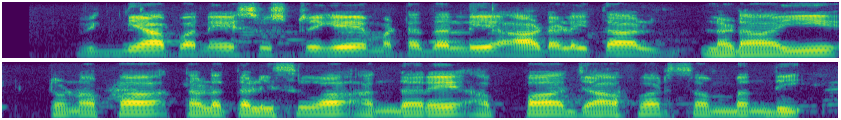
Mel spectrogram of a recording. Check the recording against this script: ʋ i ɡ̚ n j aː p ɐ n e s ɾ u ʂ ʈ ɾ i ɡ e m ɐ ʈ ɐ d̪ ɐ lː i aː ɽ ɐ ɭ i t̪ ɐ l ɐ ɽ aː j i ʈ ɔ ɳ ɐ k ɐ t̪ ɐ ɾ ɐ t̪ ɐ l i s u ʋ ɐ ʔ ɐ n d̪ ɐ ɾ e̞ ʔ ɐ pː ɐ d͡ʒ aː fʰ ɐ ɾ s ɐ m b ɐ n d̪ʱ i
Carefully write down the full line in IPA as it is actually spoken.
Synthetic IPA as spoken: ʋ i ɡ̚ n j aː p ɐ n e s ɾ u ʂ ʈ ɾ i ɡ e m ɐ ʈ ɐ d̪ ɐ lː i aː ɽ ɐ ɭ i t̪ ɐ l ɐ ɽ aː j i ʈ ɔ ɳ ɐ p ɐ t̪ ɐ ɭ ɐ t̪ ɐ ɭ i s u ʋ ɐ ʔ ɐ n d̪ ɐ ɾ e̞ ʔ ɐ pː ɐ d͡ʒ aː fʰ ɐ ɾ s ɐ m b ɐ n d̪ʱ i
